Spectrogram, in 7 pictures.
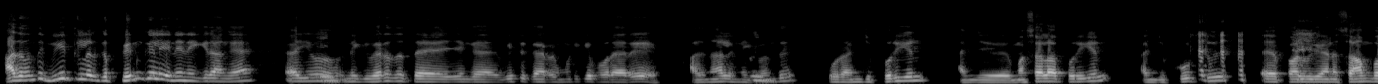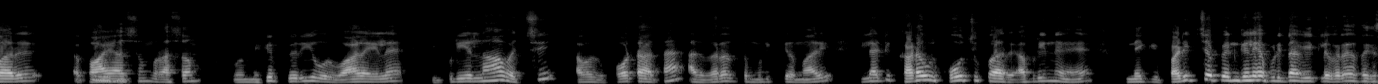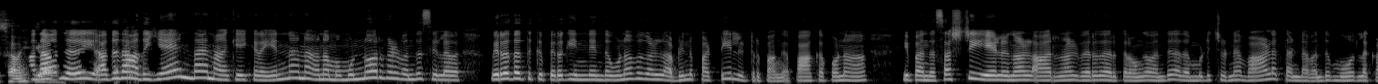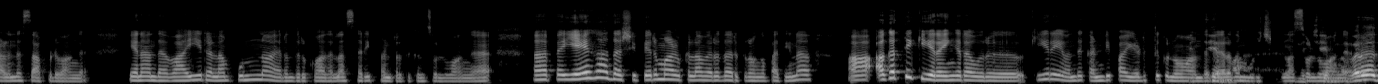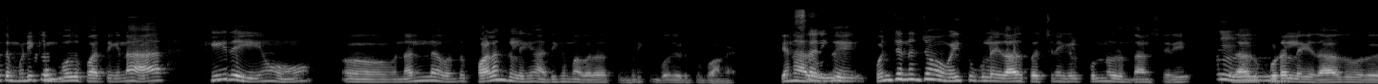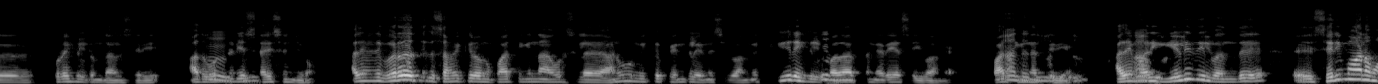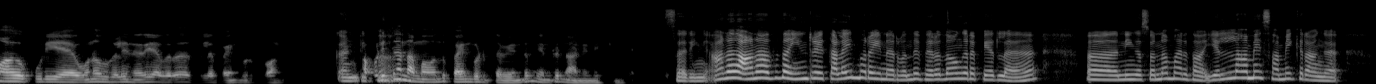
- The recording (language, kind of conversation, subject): Tamil, podcast, விரதம் முடித்த பிறகு சாப்பிடும் முறையைப் பற்றி பேசுவீர்களா?
- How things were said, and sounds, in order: laugh; laughing while speaking: "பெண்களே அப்டித்தான் வீட்ல விரதத்துக்கு சமைக்கிறாங்க"; laugh; other noise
